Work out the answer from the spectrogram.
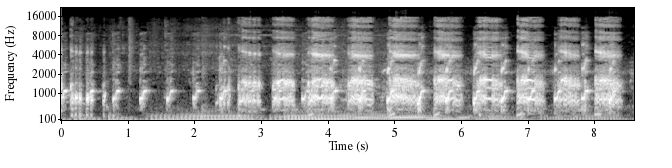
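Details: Caged decoy white-breasted waterhen, kept in home style, giving harsh, buzzy croaking notes: a quick stuttering run at first, then loud rough croaks repeated roughly every half second to second, over a low steady hum.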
